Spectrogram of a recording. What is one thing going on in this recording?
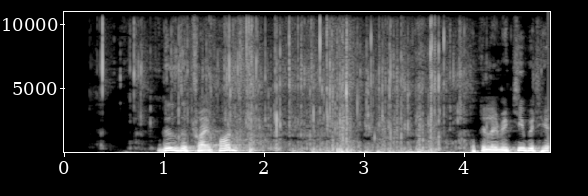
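A cardboard box scrapes and shuffles on a table.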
